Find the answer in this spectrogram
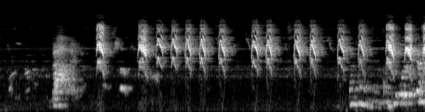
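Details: Pet parrot said to be talking: a low murmur, then a long series of short, harsh, high squawking notes, each sharply rising and falling, repeated about once a second with brief gaps.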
